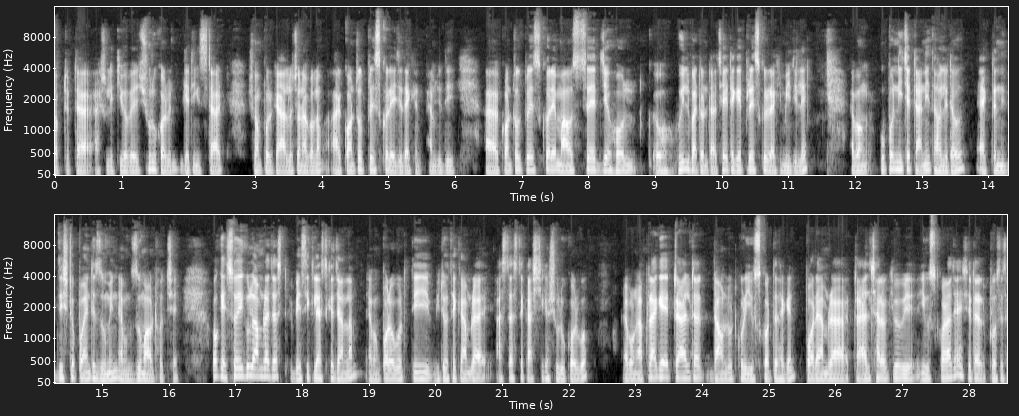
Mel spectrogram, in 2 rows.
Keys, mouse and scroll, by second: 0.0 ctrl+scroll down 1, 1.5-13.7 ctrl+middle drag.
